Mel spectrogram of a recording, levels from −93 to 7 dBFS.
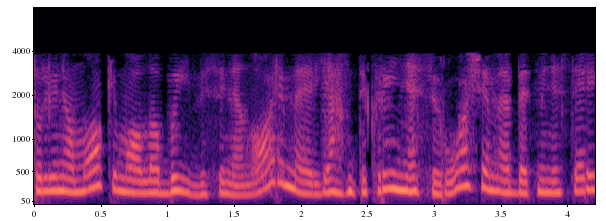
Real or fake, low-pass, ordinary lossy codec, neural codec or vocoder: real; 7.2 kHz; AAC, 16 kbps; none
